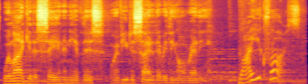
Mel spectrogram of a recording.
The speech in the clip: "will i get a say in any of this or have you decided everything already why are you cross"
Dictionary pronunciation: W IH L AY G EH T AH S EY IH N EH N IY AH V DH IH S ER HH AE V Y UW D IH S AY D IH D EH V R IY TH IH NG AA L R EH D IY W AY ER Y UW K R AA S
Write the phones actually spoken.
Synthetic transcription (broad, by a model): W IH L AY G EH T AH S EY IH N EH N IY AH V DH IH S ER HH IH V Y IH D IH S AY D IH D EH V R IY TH IH NG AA L R EH D IY W AY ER Y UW K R AA S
